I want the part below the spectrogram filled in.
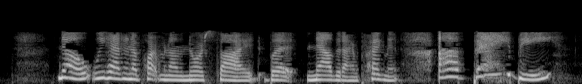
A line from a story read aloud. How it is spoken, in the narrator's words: she squealed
